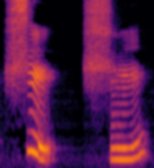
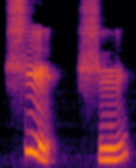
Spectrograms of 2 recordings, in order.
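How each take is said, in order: The two takes are said the same way.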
